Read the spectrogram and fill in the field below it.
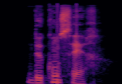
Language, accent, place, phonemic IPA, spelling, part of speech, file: French, France, Lyon, /də kɔ̃.sɛʁ/, de concert, adverb, LL-Q150 (fra)-de concert.wav
- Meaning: hand in hand, together, in concert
